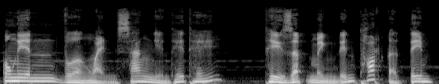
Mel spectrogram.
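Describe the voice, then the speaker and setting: A man tells a ghost story, his pitch climbing and falling widely. His delivery swings from hushed to lively. The recording is close and dry. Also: a little slow, dry recording, soft background music. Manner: expressive, shifting between hushed and lively. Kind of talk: scripted narration of a ghost story.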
